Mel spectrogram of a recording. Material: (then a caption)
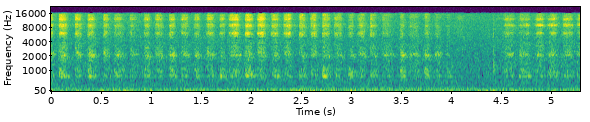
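Paper. A green colored pencil tip is rubbed across a flat printed mandala sheet of paper lying on a table, held in place by one hand. The result is a steady run of soft, rhythmic scratching strokes with bright, papery texture over a constant low rumble.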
